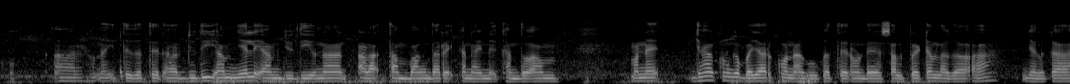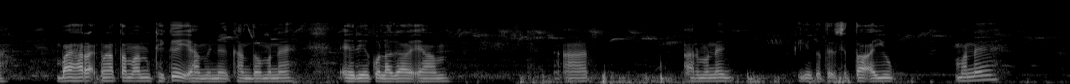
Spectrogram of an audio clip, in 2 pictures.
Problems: background sounds at intervals, background conversations at intervals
